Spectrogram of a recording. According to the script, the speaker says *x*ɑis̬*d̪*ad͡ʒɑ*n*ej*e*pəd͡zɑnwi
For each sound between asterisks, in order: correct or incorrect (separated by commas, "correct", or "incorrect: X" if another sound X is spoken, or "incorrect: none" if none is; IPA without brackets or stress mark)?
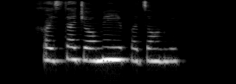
correct, incorrect: t̪, incorrect: m, correct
